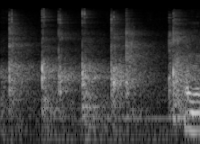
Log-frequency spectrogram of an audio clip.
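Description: Table tennis rally: the ball clicking sharply off the bats and bouncing on the table, about five quick ticks at an even pace of two or three a second, then the rally stops.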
